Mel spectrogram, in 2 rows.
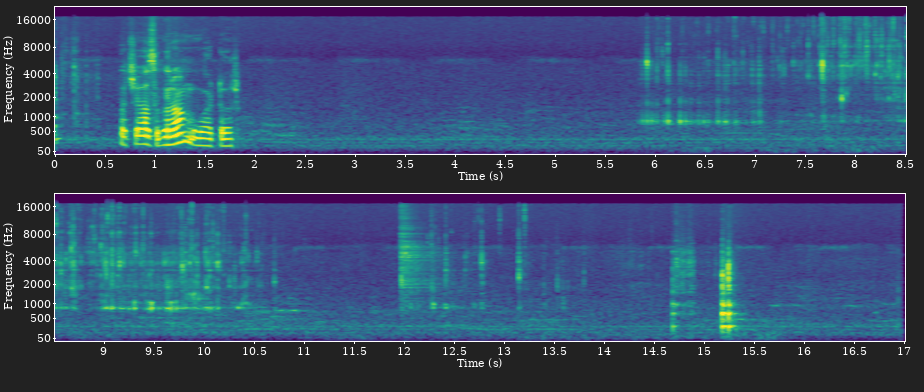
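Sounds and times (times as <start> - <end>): water trickling into plastic beaker: 5.9 - 11.0, 12.0 - 14.0.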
